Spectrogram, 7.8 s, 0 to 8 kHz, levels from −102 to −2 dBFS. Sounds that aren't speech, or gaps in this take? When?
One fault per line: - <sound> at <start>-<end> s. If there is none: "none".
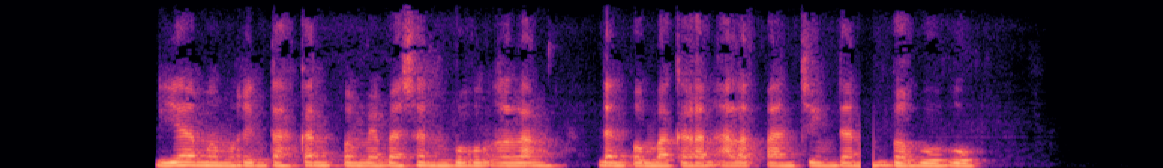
- dropout at 5.7-5.8 s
